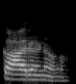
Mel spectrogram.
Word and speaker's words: kerana: It's pronounced as karana.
